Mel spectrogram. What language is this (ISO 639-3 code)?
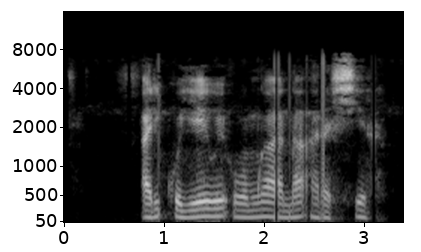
kin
